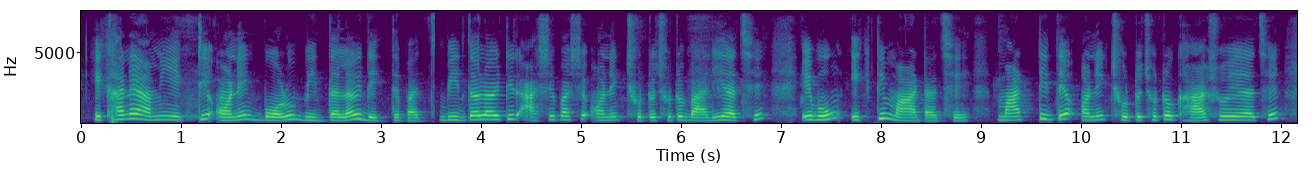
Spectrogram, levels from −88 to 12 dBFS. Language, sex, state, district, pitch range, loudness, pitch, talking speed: Bengali, female, West Bengal, Jalpaiguri, 230-290 Hz, -15 LUFS, 250 Hz, 130 wpm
